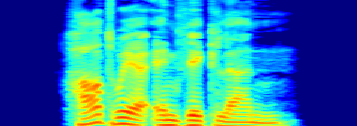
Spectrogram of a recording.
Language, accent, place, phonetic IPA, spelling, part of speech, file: German, Germany, Berlin, [ˈhaːɐ̯tvɛːɐ̯ʔɛntˌvɪklɐn], Hardwareentwicklern, noun, De-Hardwareentwicklern.ogg
- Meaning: dative plural of Hardwareentwickler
